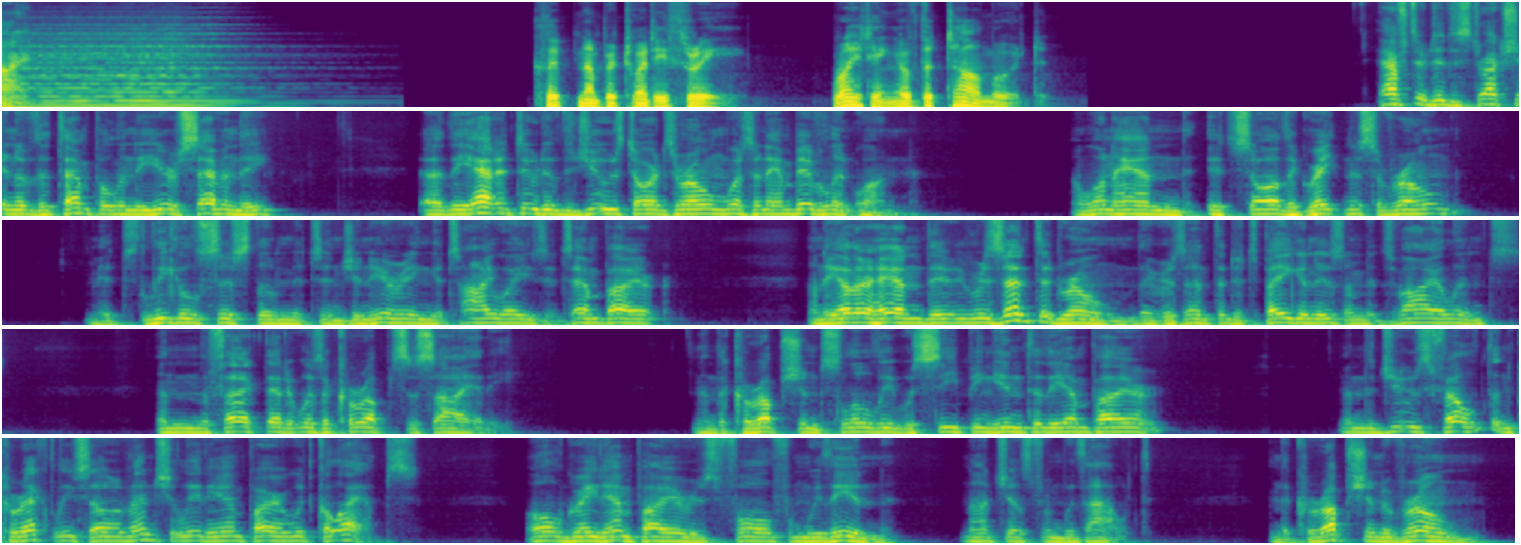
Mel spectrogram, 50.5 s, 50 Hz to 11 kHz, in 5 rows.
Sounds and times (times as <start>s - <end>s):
Speech: 0.0s - 0.3s, 3.6s - 4.9s, 5.6s - 7.0s, 9.2s - 12.0s, 12.9s - 16.2s, 17.3s - 19.8s, 20.8s - 24.6s, 25.6s - 30.4s, 31.4s - 33.7s, 35.0s - 38.1s, 39.3s - 43.2s, 44.0s - 48.1s, 48.9s - 50.4s.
